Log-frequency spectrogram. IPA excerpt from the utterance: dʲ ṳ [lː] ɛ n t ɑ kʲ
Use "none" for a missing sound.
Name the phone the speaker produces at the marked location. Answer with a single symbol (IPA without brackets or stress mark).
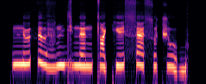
n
